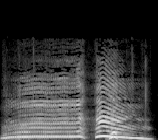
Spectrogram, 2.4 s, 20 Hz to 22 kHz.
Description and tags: BRRRRR-HEY 01
This sample pack contains people making jolly noises for a "party track" which was part of a cheerful, upbeat record. Original tempo was 129BPM. This sample is the artist making a vocal modulation up to the phrase "Hey!"
vocals, vocal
